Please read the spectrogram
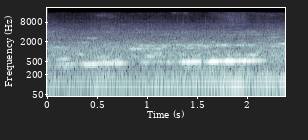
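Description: Auto rickshaw (bajaj) engine running as it drives, heard from inside the cab: a steady low rumble with a faint whine that rises slowly in pitch.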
